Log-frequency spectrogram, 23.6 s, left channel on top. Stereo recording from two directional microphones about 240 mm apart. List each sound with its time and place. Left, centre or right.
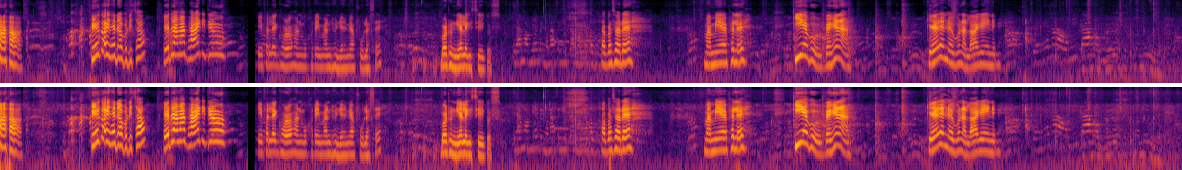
0.0 s a sound: centre
1.8 s speech: centre
8.8 s speech: centre
11.4 s a sound: centre
14.1 s speech: centre
18.5 s speech: centre
21.1 s children playing: centre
